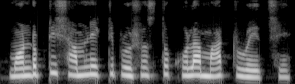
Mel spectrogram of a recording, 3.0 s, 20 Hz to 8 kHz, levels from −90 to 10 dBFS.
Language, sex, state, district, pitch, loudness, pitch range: Bengali, female, West Bengal, Alipurduar, 235 Hz, -15 LUFS, 220-260 Hz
